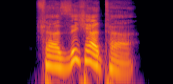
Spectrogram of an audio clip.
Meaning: inflection of versichert: 1. strong/mixed nominative masculine singular 2. strong genitive/dative feminine singular 3. strong genitive plural
- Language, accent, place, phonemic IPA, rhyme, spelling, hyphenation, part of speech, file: German, Germany, Berlin, /fɛɐ̯ˈzɪçɐtɐ/, -ɪçɐtɐ, versicherter, ver‧si‧cher‧ter, adjective, De-versicherter.ogg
